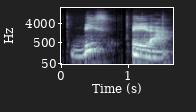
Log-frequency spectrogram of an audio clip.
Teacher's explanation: la mayor fuerza de voz se va a encontrar en la antepenúltima sílaba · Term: palabras esdrújulas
